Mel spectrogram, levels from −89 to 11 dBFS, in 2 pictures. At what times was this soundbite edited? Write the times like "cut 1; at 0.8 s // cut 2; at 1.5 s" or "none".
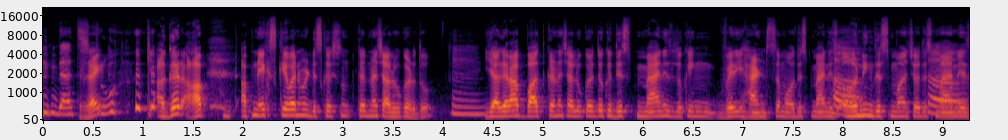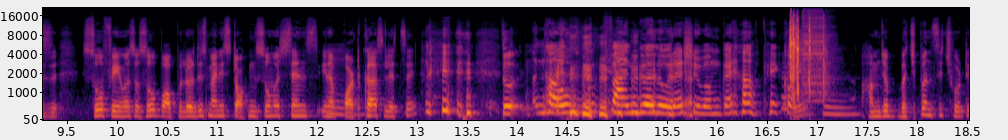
cut 1; at 16.8 s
